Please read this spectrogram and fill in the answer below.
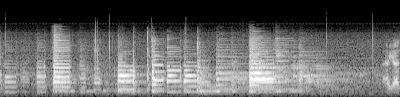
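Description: Archtop acoustic guitar playing a picked blues lick of single notes and chords. About five seconds in, a last chord is left to ring and fade away, and singing comes in at the very end.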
